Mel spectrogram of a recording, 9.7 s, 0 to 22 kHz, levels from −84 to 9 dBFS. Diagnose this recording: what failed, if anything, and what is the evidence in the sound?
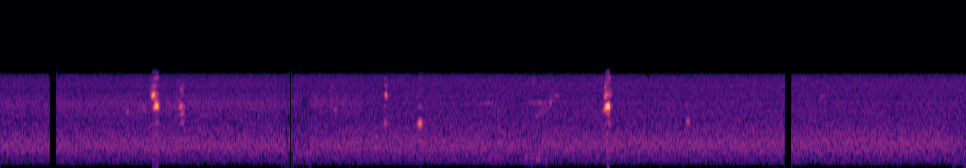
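Network packet loss filled with silence: silent holes at 0.49–0.56, 2.85–2.93 (scattered) and 7.84–7.91 s. They show as flat waveform gaps and blank spectrogram columns, which fits 10 ms packets.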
